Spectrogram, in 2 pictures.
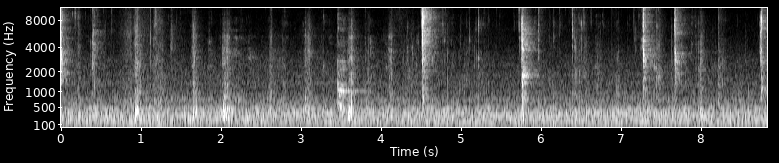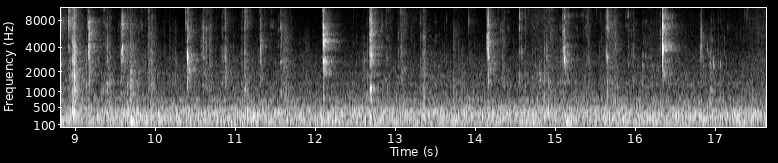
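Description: Close-miked chewing and biting of food, with irregular sharp mouth clicks every second or so, while eating marinated cucumber slices and pieces of fried fish.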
